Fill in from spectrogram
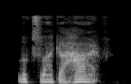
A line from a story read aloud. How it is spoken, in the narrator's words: Timothy whispered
